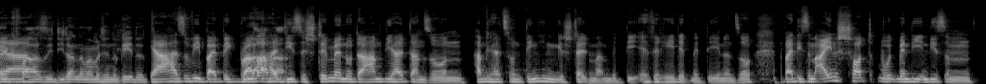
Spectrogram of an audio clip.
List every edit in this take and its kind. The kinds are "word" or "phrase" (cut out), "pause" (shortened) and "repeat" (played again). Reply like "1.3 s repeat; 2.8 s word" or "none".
4.7 s pause; 5.9 s phrase; 7.8 s word

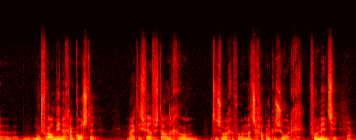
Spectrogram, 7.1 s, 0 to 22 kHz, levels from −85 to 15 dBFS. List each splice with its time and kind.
4.0 s pause

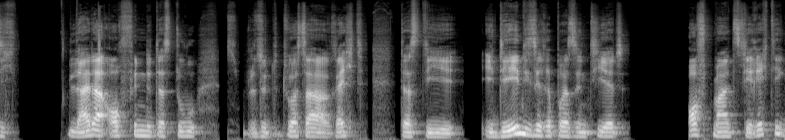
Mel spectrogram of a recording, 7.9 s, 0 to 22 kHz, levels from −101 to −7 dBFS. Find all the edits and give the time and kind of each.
none

